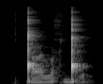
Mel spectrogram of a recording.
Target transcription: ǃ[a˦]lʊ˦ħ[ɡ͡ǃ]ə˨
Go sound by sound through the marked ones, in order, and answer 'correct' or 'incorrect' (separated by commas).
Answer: incorrect, correct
